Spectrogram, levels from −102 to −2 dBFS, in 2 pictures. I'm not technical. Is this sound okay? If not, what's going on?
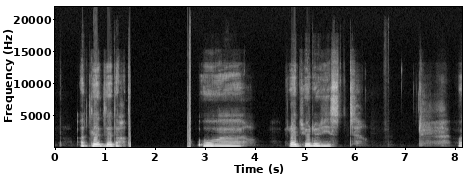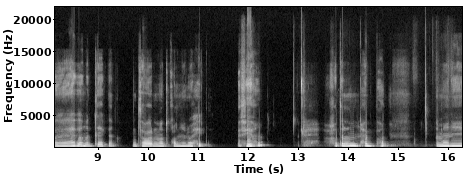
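No, there's one clear problem. At about 1.47 s you hear a cable pulled and plugged in while the audio was live. There's a pop, then the speech drops to near silence for roughly 1.2 seconds. Just before it comes back you get a very short buzz, about 30 milliseconds of 60 Hz mains hum, as the plug's tip touches first. Then another pop at around 2.70 s as the sound returns.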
